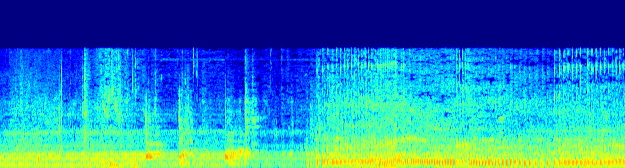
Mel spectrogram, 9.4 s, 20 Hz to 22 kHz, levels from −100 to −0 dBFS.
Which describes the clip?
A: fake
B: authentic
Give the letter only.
B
